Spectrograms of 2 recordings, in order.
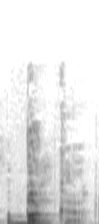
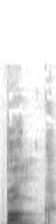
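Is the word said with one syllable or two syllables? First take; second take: two syllables; one syllable. First: The word is said as two syllables. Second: The word is said as one syllable. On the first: The speaker calls it wrong. "Two syllables if you mispronounce it as bunka" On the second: The speaker calls it right. "It is one syllable"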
